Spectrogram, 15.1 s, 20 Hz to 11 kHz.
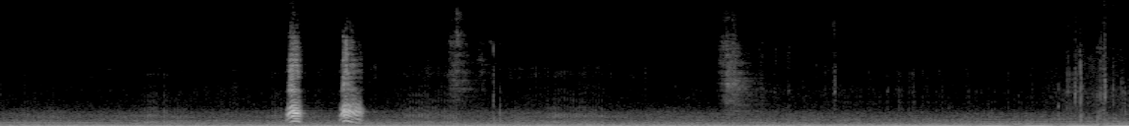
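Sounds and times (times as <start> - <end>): crow cawing: 3.8 - 4.9.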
